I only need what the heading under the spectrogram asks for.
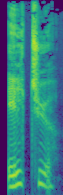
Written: elgtyr

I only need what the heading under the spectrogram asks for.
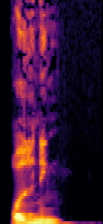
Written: rødning

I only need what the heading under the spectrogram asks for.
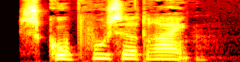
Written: skopudserdreng

